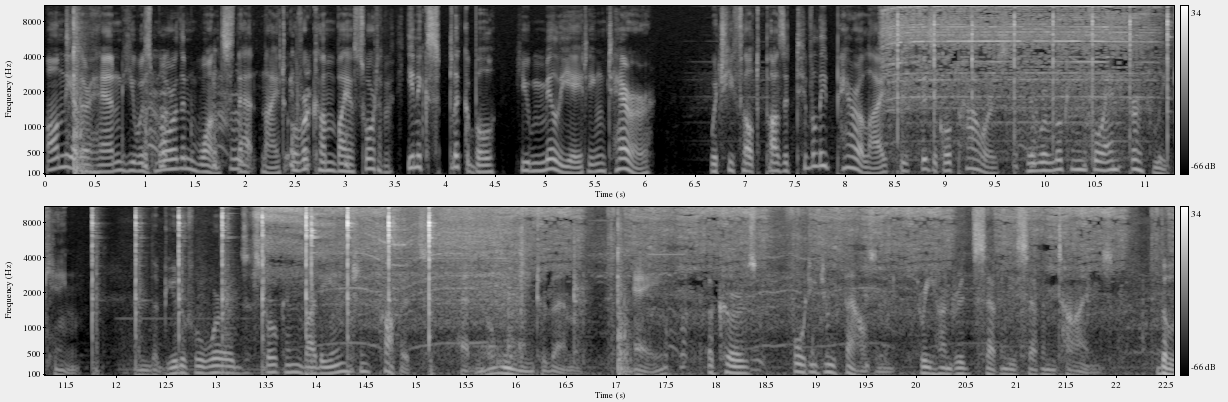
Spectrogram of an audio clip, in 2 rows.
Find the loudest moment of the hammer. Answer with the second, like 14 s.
15 s.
